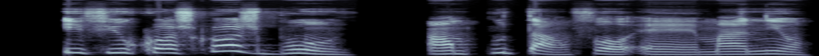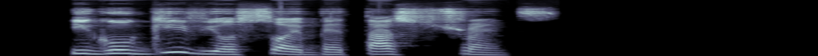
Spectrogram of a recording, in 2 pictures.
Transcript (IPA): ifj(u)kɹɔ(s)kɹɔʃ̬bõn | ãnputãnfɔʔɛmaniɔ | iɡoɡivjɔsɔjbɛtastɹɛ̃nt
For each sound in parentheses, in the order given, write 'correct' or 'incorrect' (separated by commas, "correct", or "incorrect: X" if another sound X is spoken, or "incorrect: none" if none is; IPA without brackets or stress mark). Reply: correct, incorrect: ʃ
